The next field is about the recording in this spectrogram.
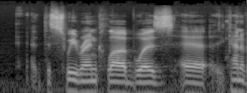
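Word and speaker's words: Sui Jen: it and opened it up as the it's pronounced the sui Ren Club um it's at the sweet Wren Club was a kind of a Japanese type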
